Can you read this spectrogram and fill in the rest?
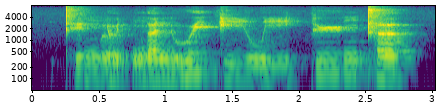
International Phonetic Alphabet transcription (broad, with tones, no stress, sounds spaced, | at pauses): t̪ʰ ɪ˥ ŋ l ɵ˨ t̚ ŋ ɐ˧ n uː˥ j k iː˧ w iː˧ t̚ k yː˥ ŋ t̪ʰ ɐ˥ k̚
